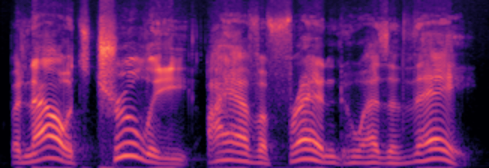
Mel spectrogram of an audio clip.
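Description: A man's voice: on the high side, moderate pace, no echo, clean studio sound. A man with an American accent hosting a podcast, chatting casually and joking as he tells stories. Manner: joking, animated storytelling. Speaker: podcast host. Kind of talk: casual comedic interview chat.

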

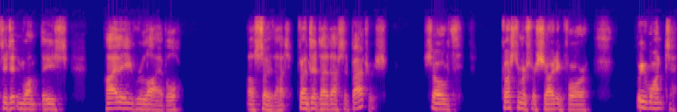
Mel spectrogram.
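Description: An older man with a slightly hoarse voice from a cold talks in a loose, folksy way. He rambles and restarts his sentences as he looks back on his industry days, speaking in a plain middle register. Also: medium pitch, darkish tone. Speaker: podcast co-host. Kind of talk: conversational industry reminiscence.

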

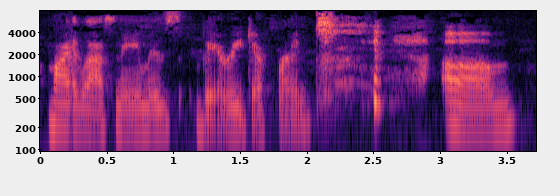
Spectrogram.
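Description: A woman's voice: medium pitch, steady tone, slow, gravelly, a bit bright, breathy edge. A young woman talking as a guest in a casual conversation, with a chatty manner full of fillers. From United States. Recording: dull lo-fi audio.

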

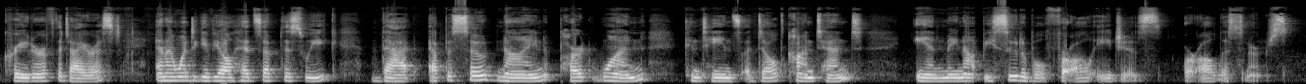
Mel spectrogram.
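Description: Low-pitched woman introducing an audio drama. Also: steady tone, measured pace, a little mellow. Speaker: host and creator of audio drama series. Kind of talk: scripted announcement to listeners.

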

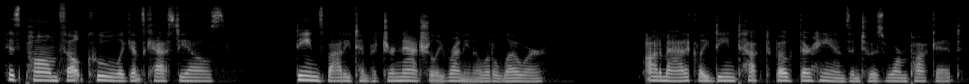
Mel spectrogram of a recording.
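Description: A woman narrates a story in a low voice thick with vocal fry. The reading is scripted audiobook narration, captured close and dry. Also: steady tone, moderate pace, darkish tone, no room sound. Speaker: audiobook reader of fan fiction.

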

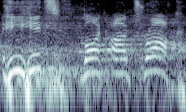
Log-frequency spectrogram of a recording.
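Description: Shouting Australian fighter in echoey arena. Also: male voice, extremely high pitch, steady tone, takes it slowly. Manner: shouting, blunt, uses "mate". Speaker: fighter in post-fight interview. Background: arena noise.

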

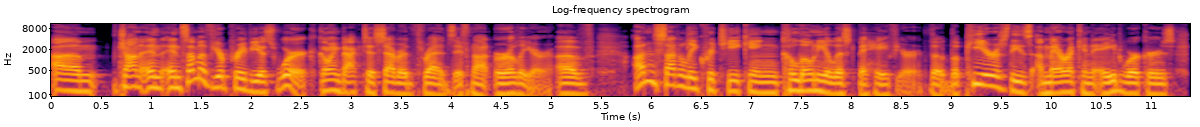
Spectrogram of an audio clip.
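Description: A man's voice: medium pitch, expressive, moderate pace, clear, resonant tone. Male interview host. Medium register, conversational yet articulate, lays out questions at length. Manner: articulate, wordy, builds up long questions.

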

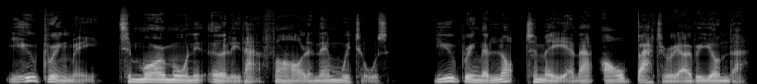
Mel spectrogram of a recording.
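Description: Guy doing a menacing ragged convict for an audiobook, rough growly, bossy, rustic talk, swoopy pitch, close dry sound. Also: animated, normal speed, warm tone, dry recording. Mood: threatening. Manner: threatening, rustic working-class diction. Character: menacing, ragged escaped convict man, brutal and commanding.

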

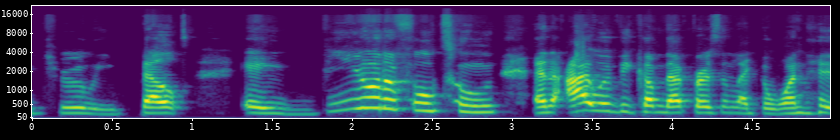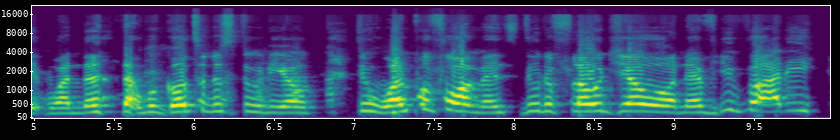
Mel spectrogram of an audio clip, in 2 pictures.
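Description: A woman, reflecting casually and expressively as a podcast co-host. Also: a little high. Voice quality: raspy. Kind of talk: casual faith discussion, personal reflection.

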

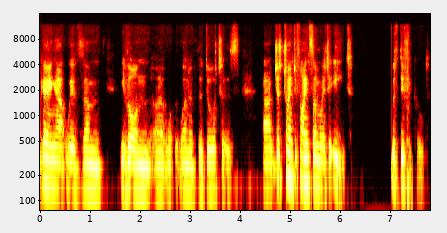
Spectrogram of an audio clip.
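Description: A woman's voice: sits low, a little mellow, muffled recording. An older woman telling a long personal story in conversation, hesitant, restarting and correcting herself often. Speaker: guest.

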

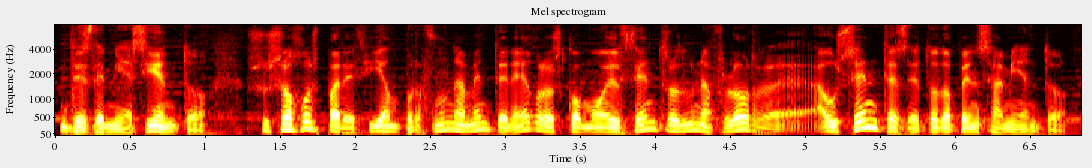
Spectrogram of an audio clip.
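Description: A reflective storyteller in a radio play. He narrates in a low voice with dry, observant, literary phrasing. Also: very animated, moderate pace, warm tone, husky, faint music behind, exaggerated voice. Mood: wry, reflective.

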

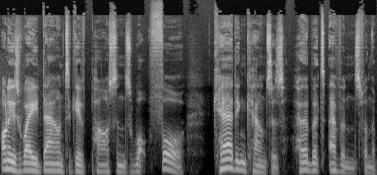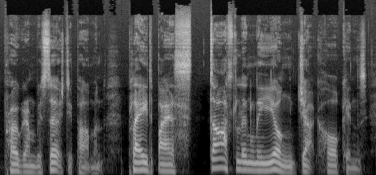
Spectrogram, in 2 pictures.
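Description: A man's voice: mid-range voice, expressive, moderate pace, darkish tone, no room sound, studio quality. A man delivering scripted narration as the presenter of a film synopsis.

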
